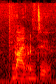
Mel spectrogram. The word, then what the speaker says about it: 만두: Mandu. Mandu.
